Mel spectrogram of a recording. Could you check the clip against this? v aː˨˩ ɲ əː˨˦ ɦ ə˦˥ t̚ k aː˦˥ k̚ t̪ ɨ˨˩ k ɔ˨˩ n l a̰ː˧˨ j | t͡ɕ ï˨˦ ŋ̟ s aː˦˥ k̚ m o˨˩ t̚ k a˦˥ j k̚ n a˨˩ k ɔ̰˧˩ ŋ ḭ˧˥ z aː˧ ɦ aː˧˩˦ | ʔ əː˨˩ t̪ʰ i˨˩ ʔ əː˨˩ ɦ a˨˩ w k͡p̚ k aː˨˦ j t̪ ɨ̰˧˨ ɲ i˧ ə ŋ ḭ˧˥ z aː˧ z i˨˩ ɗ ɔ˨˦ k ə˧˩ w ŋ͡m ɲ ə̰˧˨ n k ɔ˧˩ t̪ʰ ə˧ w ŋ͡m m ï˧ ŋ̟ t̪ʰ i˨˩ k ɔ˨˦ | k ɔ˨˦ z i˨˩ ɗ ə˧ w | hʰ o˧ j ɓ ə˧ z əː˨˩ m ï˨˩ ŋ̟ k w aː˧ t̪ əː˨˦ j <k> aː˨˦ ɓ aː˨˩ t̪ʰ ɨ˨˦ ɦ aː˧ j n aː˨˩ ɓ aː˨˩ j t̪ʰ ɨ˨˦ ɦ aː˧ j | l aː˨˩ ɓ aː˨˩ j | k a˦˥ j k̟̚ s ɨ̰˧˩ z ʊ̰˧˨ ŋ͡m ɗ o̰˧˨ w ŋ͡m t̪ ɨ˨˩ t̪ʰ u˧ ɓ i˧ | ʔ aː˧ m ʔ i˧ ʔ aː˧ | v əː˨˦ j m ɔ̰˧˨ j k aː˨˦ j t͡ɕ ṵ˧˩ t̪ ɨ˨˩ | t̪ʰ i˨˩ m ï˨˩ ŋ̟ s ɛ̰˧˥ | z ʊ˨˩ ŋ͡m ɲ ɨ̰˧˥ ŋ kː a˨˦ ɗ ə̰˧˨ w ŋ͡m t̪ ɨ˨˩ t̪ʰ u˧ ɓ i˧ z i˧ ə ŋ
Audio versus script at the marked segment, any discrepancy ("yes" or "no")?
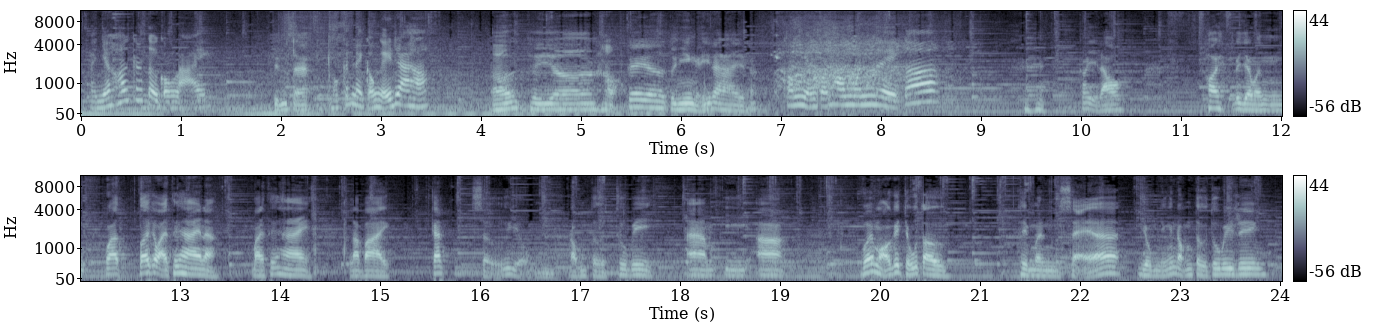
no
